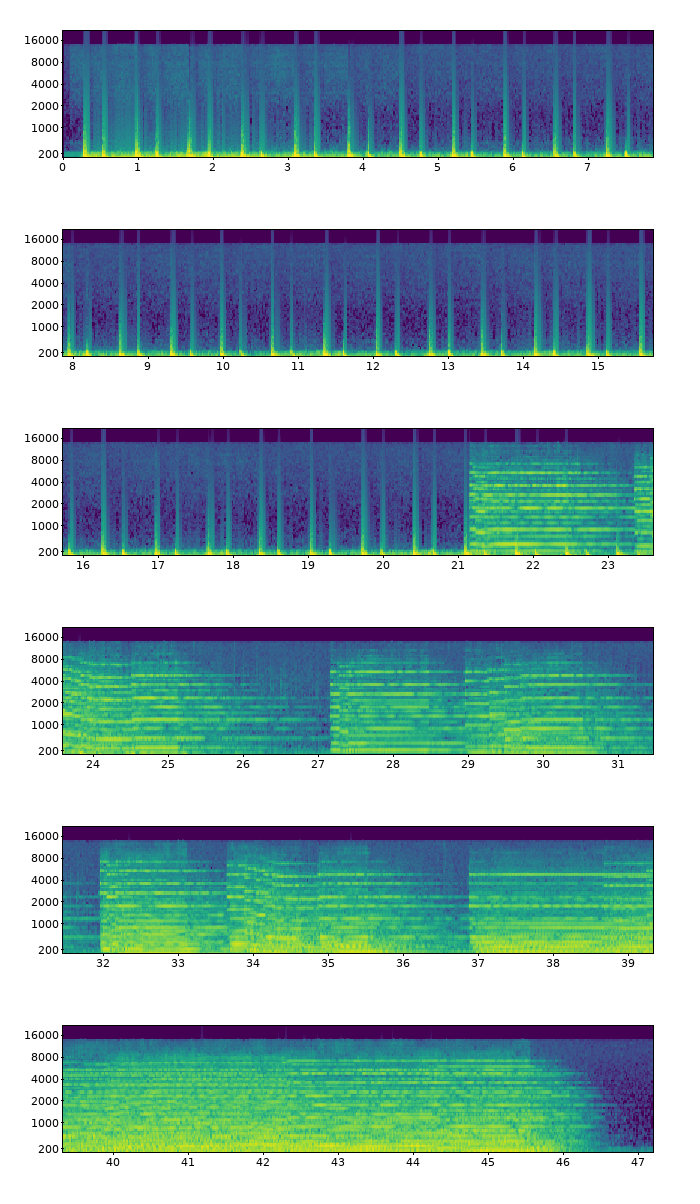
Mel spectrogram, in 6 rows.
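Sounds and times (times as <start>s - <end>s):
heartbeats: 0.0s - 25.5s
organ: 21.2s - 46.6s.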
